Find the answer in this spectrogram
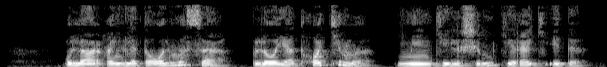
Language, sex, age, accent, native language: Uzbek, female, under 19, Navoiy, Uzbek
